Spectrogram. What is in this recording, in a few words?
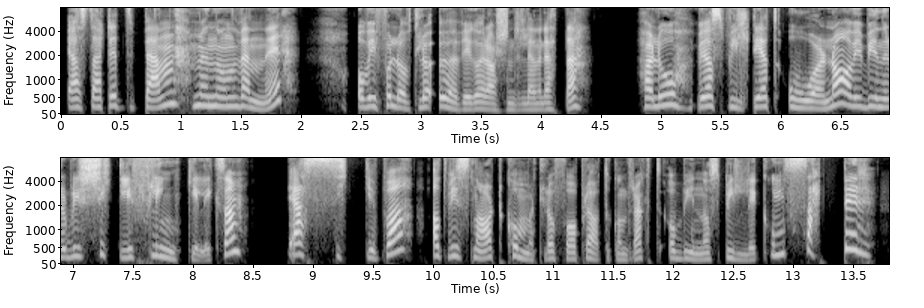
no dub young adult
